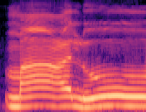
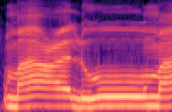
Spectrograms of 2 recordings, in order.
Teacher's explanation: এই মিমের মধ্যে আমরা এক আলিফ টান দিব, কারণ যেই হরফের উপরে এরকম খাড়া চিহ্ন থাকবে ওই হরফটি আমাদের এক আলিফ টেনে পড়তে হবে।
